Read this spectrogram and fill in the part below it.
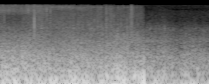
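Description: Strong wind buffets the microphone outdoors by the water on Randall's Island, a loud, continuous low rumble with gusty fluctuations and no talk.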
